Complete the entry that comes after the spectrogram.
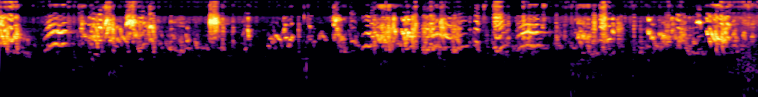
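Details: Pair of colourful pet budgies, kept for breeding, giving rapid high chirps and scratchy warbled chatter, almost unbroken, with soft low knocks near the end.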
